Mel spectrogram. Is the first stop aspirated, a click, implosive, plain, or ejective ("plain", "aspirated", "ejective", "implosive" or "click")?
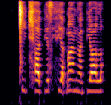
click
